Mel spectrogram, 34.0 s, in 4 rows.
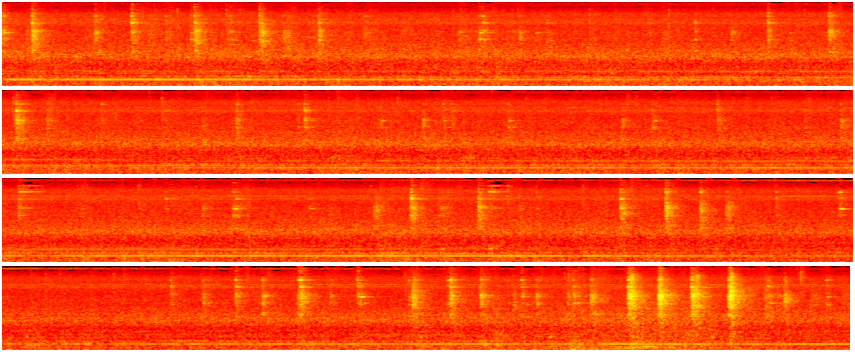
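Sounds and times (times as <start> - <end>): electric train running: 0.0 - 34.0
sharp clicks and rattles: 27.5 - 34.0.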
